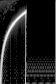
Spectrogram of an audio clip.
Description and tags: Simple jump effect, ascending pitch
